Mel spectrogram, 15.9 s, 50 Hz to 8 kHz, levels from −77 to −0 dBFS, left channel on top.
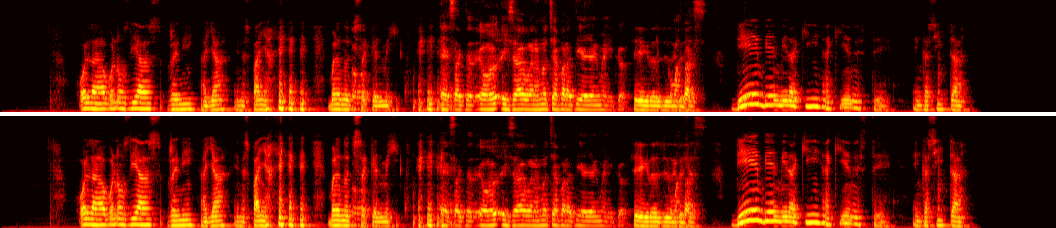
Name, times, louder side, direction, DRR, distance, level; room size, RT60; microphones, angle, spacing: voice 1, 1.2-6.0 6.2-6.6 9.5-10.4 11.0-13.3 13.7-14.6, right 1 dB, 45° right, 0.6 m, -24 dB
voice 2, 6.6-9.5 10.0-10.5, left 2 dB, 30° left, 0.4 m, -26 dB
3.6 x 2.6 x 3.5 m
head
